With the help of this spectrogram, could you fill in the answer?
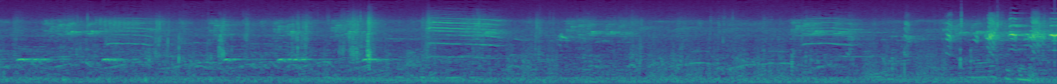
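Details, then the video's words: A collared owlet in India, a bird heard far more often than seen, gives soft, even whistled hoots about every two-thirds of a second, over busy high chirping and trilling from other small birds. "Collared Owlet calling"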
